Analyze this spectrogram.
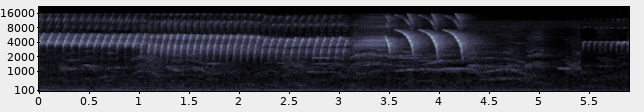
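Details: Canary prompting song: a rich, fast trill for three seconds, followed by three loud descending swept notes, a quieter stretch, and a short level whistle at the end.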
